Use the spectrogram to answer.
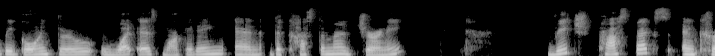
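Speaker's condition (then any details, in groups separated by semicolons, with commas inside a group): No condition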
